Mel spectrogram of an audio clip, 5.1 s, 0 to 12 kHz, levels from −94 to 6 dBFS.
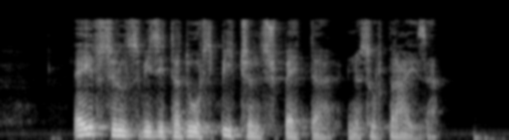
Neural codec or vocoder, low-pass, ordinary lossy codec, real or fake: none; 7.2 kHz; MP3, 48 kbps; real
